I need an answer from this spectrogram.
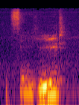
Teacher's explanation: Это передняя щелевая сегирь, так как рядом передние гласные.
